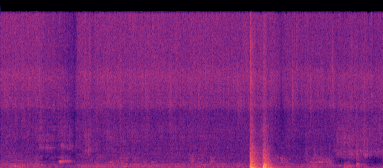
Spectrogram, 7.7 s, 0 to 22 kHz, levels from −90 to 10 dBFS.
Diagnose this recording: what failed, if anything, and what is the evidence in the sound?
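Two bit error spikes occur, at 0.63 s and 4.05 s, each a single isolated tick with broadband content and no relation to the surrounding sound. Each affects one sample, jumping to about -9 dBFS and about -3 dBFS respectively before returning immediately. The failure is in the digital path, in storage, memory or a digital link, where one flipped bit displaces a sample value by a power of two and produces the one-sample click.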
